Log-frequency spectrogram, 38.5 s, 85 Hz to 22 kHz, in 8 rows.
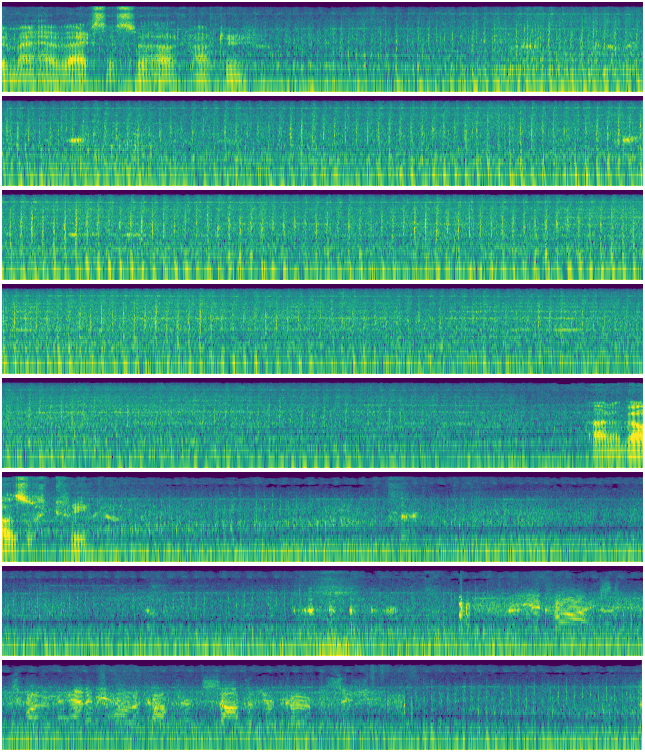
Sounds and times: Speech: 0.0 - 2.0, 23.6 - 25.0, 32.6 - 36.7
Outside, rural or natural: 0.0 - 38.4.

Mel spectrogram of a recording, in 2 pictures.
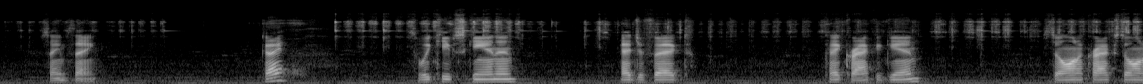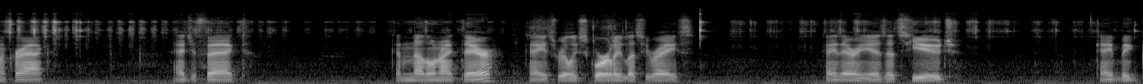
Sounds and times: Speech: 0.4 - 1.0, 4.1 - 5.2, 6.2 - 7.0, 8.3 - 9.3, 10.5 - 12.0, 13.2 - 14.0, 15.4 - 18.4, 19.7 - 21.0, 22.4 - 22.8.

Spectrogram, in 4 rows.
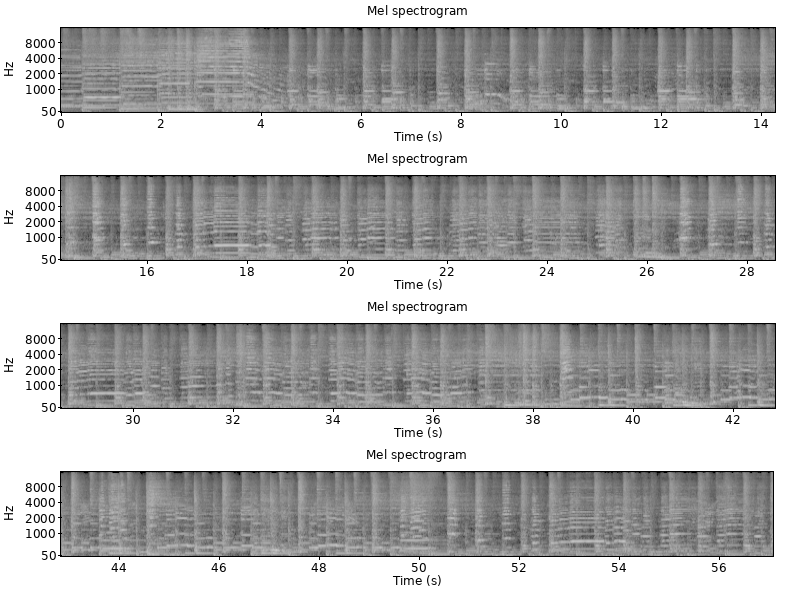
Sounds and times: Blues: 0.0 - 57.0
Rock and roll: 0.0 - 57.0.

